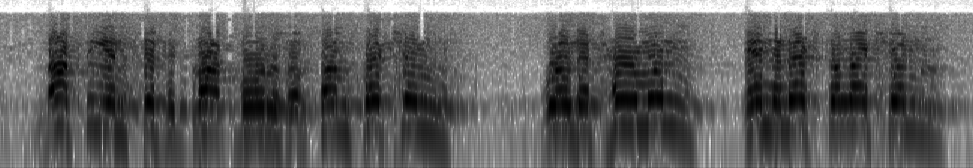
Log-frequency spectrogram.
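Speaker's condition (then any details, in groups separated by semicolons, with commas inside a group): No condition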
